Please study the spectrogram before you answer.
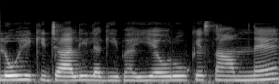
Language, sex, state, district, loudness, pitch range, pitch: Bundeli, female, Uttar Pradesh, Hamirpur, -17 LUFS, 190-205 Hz, 195 Hz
